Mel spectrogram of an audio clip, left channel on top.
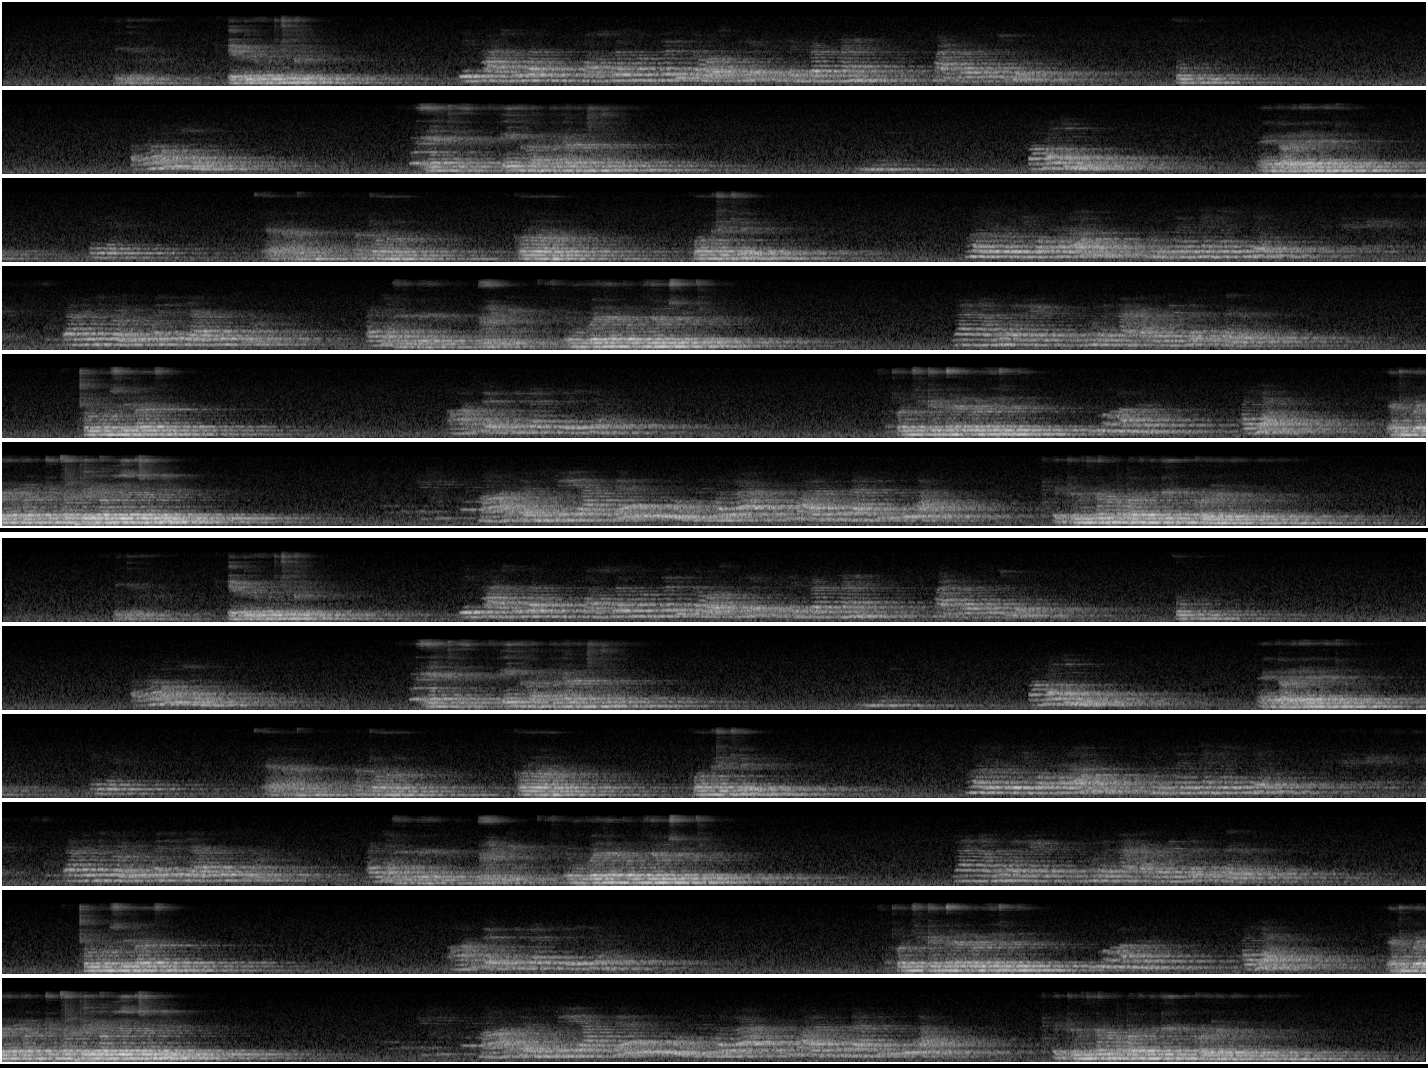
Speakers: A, on the right; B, on the left.
A: ଆଜ୍ଞା, ଏବେ କଣ କରୁଛନ୍ତି?
B: ଏ ଫାଷ୍ଟ୍ କ୍ଲାସ୍ ଫାଷ୍ଟ୍ କ୍ଲାସ୍ ନଥିଲା ଯେ ତ ବସିଥିଲି ଏଇଠି ସେକେଣ୍ଡ କ୍ଲାସ୍ ବି ନାହିଁ। ଥାର୍ଡ କ୍ଲାସ୍ ଅଛି ଆଉ।
A: ଓହୋ।
B: ଆପଣ କଣ କରୁଛନ୍ତି?
A: ଆଜ୍ଞା ଆଜ୍ଞା, ଘର ପାଖରେ ବସିଛୁ ଆଉ।
B: ହୁଁ, କଣ ଖାଇଛନ୍ତି?
A: ଏଇ ଜଳଖିଆ ଖାଇଥିଲୁ।
B: ଆଜ୍ଞା।
A: ଆ ଆଉ ଆପଣ କଣ କଣ ଖାଇଥିଲେ?
B: ଘରୁ ପଖାଳ ଭଜା ଖାଇକି ଆସିଥିଲି ଆଉ।
A: <unintelligible> ଖାଇକି ଆସିଥିଲେ ଆଉ
B: କାରଣ ଏ ଟିକେ ଜଳଖିଆ ଖାଇଲେ ଗ୍ୟାସ୍ ହେଇଯାଉଛି ନା ଆଜ୍ଞା।
A: ଆଜ୍ଞା ଆଜ୍ଞା, ଏ ମୁଁ କହିଲି ଆପଣ ଜେରକ୍ସ କରିଥିଲେ?
B: ନା ନା ଘରେ ଘରେ ନାନା କରିଦେଇଥିଲା ସେ ଖାଇକି ଆସିଥିଲି।
A: ଆପଣଙ୍କୁ ରୋଷେଇ ଜଣା ଅଛି?
B: ହଁ ସେମିତି ପ୍ରାୟ ଟିକେ ଟିକେ ଆଉ।
A: ଆପଣ ଚିକେନ୍ ତରକାରୀ କରି ଜାଣିଛନ୍ତି?
B: <unintelligible> ଆଜ୍ଞା
A: ଆ ମୁଁ କହିଲି ଆପଣ ଚିକେନ୍ ତରକାରୀ କରିକି ଜାଣିଛନ୍ତି?
B: <unintelligible> ହଁ ସେମିତି ଆସେ କିନ୍ତୁ ଭଲ ଆସେ କି ଖରାପ ଆସେ ଜାଣିନି କିନ୍ତୁ ବି ଆସେ।
A: ଏ କେମିତି କଣ କରନ୍ତି ଟିକେ କହିଲେ ଭଲ ହୁଅନ୍ତା।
